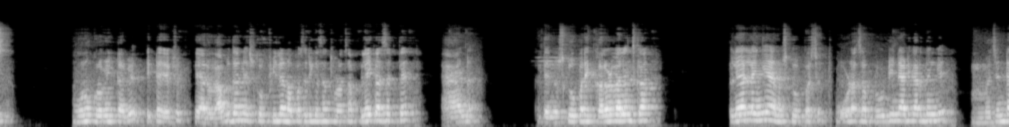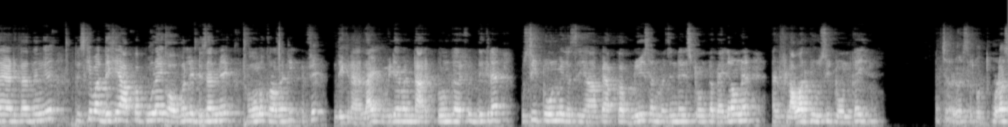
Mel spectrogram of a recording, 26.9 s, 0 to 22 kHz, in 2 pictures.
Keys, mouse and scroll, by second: 13.7 ctrl+space, 13.9 ctrl+click, 14.2 ctrl+space, 15.6 ctrl+click, 15.9 ctrl+space, 25.4-26.9 drag.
